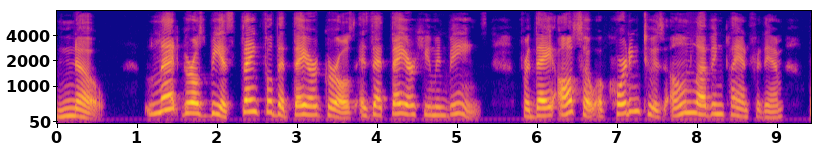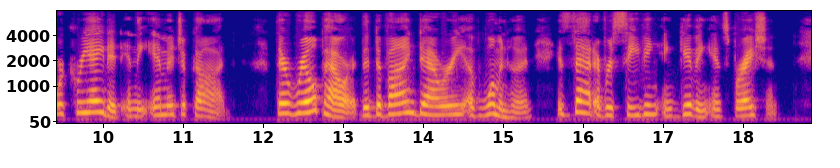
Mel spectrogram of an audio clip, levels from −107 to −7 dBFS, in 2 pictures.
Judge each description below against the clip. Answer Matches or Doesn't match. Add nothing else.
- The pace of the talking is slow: Doesn't match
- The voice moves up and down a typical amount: Matches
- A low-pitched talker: Doesn't match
